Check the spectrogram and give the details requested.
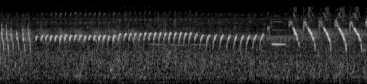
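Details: Atlantic canary singing in a short, lively burst used as a lure to make other canaries sing: a long fast trill of steady high notes, then sharper downward-sweeping notes repeated about three per second.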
